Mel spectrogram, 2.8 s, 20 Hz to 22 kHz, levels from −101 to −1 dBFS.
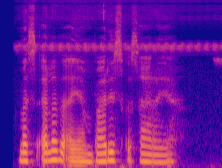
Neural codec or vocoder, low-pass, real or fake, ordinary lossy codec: none; none; real; none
